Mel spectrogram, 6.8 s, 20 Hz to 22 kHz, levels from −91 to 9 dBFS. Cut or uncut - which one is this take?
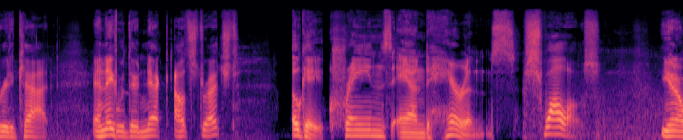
cut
